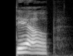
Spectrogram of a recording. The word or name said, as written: derop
